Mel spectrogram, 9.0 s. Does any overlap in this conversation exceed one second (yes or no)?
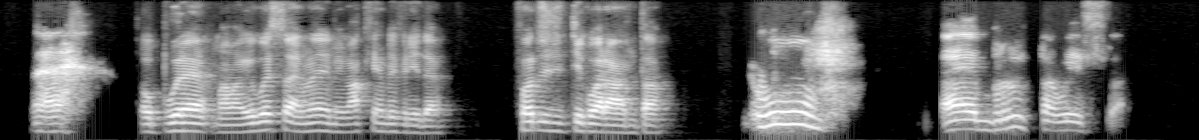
no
